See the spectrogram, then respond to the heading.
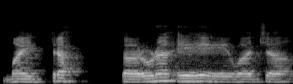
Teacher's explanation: जब हवा पूरी छोड़ देते हैं विसर्ग में तब वो ख के जैसे थोड़ा लगना चाहिए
